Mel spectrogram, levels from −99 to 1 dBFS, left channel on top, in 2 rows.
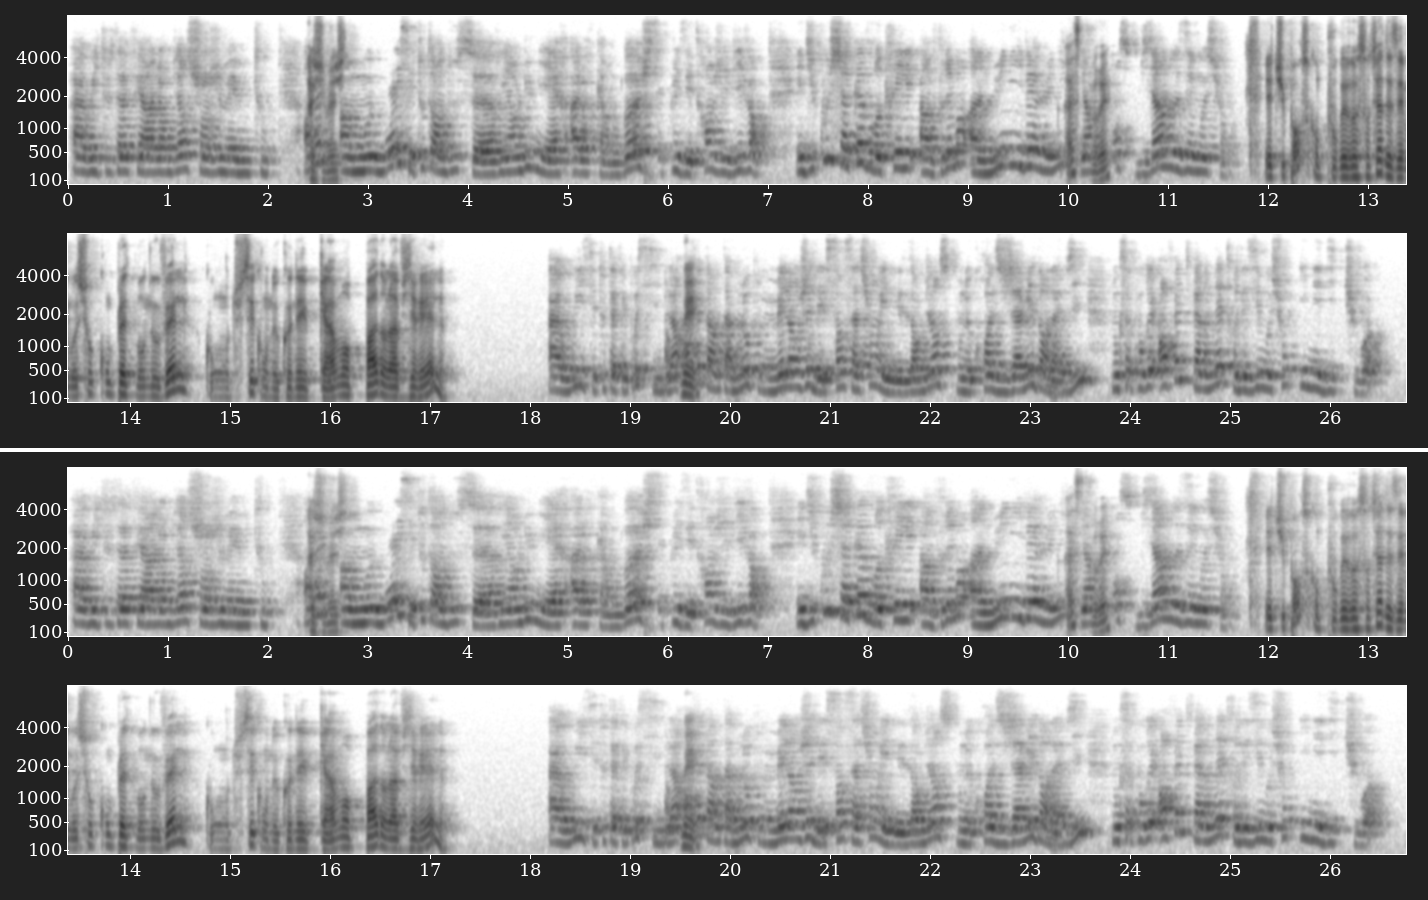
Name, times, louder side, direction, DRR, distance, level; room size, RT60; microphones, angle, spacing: voice 1, 0.0-11.6 18.2-26.4, equal, 40° left, 2 dB, 7.1 m, -35 dB
voice 2, 2.4-2.8 10.0-10.4 11.8-17.2 19.5-19.7, left 4 dB, 55° left, 13 dB, 1.1 m, -30 dB
19.0 x 15.5 x 3.9 m, 0.37 s
head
